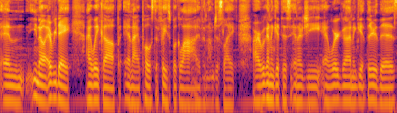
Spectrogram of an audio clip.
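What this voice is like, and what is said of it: Tired-sounding voice. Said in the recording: “I don't know if you can hear it in my voice, but I just feel tired today.”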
